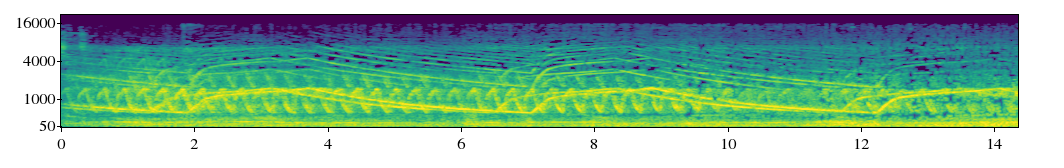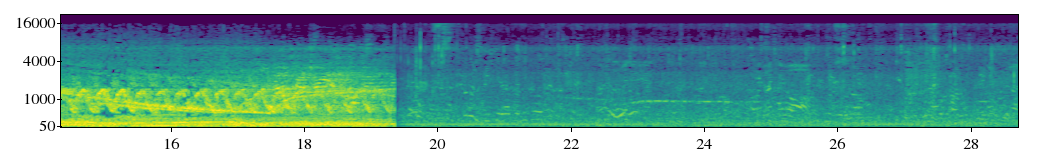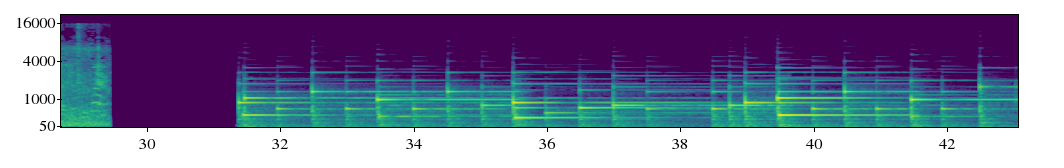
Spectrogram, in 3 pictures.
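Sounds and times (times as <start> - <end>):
fast pulsing siren tone: 0.0 - 19.4, 22.6 - 25.1
police sirens wailing: 0.0 - 29.3
street noise: 0.0 - 29.5.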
